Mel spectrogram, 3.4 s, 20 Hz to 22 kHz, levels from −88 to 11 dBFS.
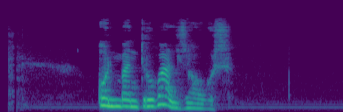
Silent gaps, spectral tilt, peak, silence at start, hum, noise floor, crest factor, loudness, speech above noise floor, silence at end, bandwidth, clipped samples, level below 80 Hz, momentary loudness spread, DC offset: none; -6 dB/octave; -10 dBFS; 1 s; none; -66 dBFS; 18 dB; -25 LUFS; 42 dB; 1.15 s; 10.5 kHz; under 0.1%; -82 dBFS; 20 LU; under 0.1%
